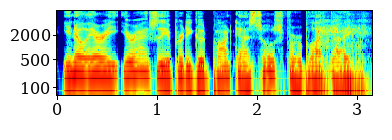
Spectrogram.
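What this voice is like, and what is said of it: Imitates another person's voice. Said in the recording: “Here's my impersonation of Austin ... Oh my god! That's so good!”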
